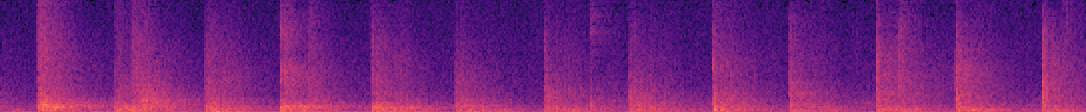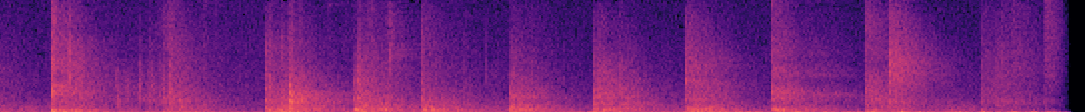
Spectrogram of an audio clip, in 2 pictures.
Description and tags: Go down an old woodn spiral staircase (fast)
Footsteps, Running, spiral, staircase, Stairs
